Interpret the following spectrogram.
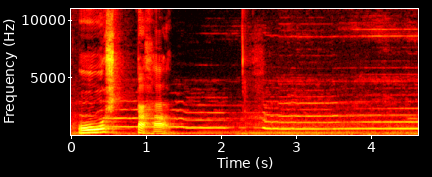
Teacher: തൊണ്ടയും ചുണ്ടും ഉപയോഗിക്കുന്നു മലയാളത്തിലെ ഓ എന്ന ദീർഘസ്വരത്തിന് തുല്യം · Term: കണ്ഡൗഷ്ട്യം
